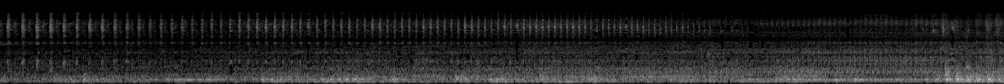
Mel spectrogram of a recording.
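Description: Cumulative compound DC motor running up as its supply voltage is raised: a fast, even ticking over a steady running hum that slowly grows louder.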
